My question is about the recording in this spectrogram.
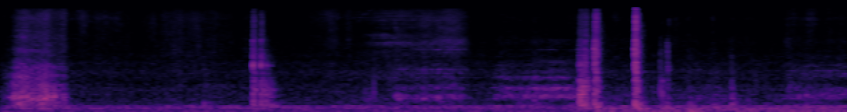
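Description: Paper rustling and handling noises: a short rustle at the start, a small tap about two seconds in, and two sharp clicks close together just before five seconds, over a steady low hum.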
